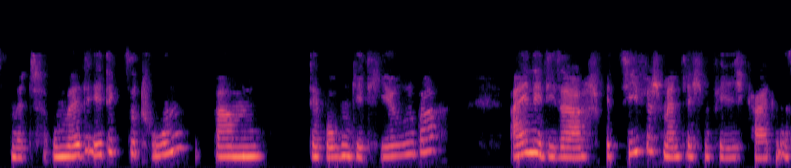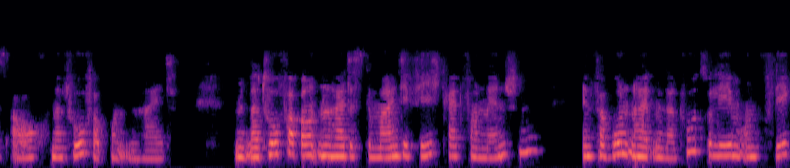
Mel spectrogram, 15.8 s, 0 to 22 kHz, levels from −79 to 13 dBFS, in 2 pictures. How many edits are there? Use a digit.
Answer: 0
